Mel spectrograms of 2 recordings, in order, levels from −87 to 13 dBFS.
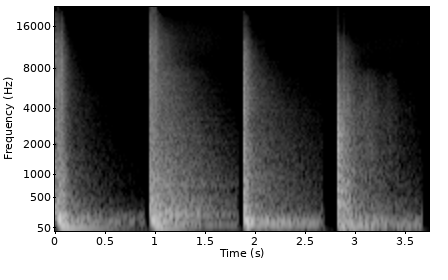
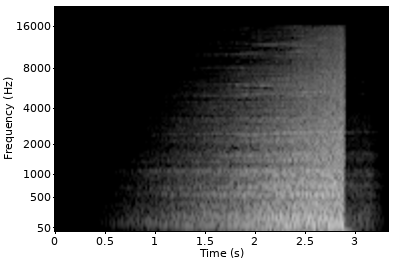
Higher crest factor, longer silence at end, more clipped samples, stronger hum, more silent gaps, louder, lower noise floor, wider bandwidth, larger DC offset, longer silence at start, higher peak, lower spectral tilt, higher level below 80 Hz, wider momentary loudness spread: first, 22 dB vs 16 dB; second, 0.1 s vs 0.45 s; neither; neither; neither; second, -22 LUFS vs -19 LUFS; second, -45 dBFS vs -72 dBFS; first, over 20 kHz vs 16 kHz; neither; second, 0 s vs 1.45 s; first, -2 dBFS vs -6 dBFS; about the same, -4.5 dB/octave vs -5.5 dB/octave; about the same, -32 dBFS vs -32 dBFS; about the same, 21 LU vs 20 LU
